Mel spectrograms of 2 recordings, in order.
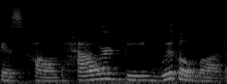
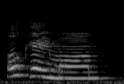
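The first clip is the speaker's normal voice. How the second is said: put-on a higher, louder cheerful kid reply; the boy answers his mother when she asks him to tidy up; child answering; 5 semitones higher, 7 dB louder than usual. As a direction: answer Mom brightly like a good boy.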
